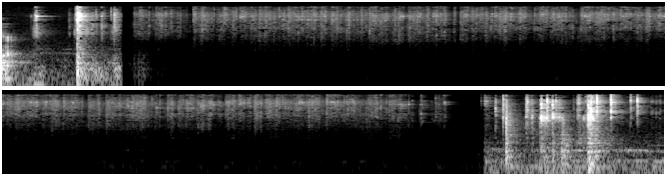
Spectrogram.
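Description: Seashells clicking against each other in a sheer drawstring bag and being set down on a wooden tabletop: a few sharp clicks just after the start, then a long stretch of faint hiss, then a quick run of clinks and knocks near the end.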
